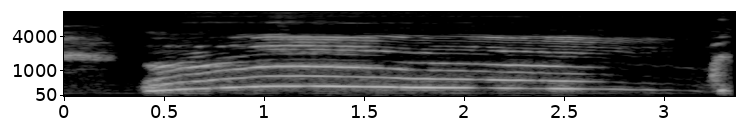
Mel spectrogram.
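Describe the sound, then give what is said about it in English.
A single sustained, tight and pushed vocal tone, held for nearly three seconds with rich harmonics and a slowly sagging pitch, as a voice imitates strained, forced phonation pushed at the throat level. It's fairly loud. “Um, a lot of times you might hear that push or that strain. They might sound something like”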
